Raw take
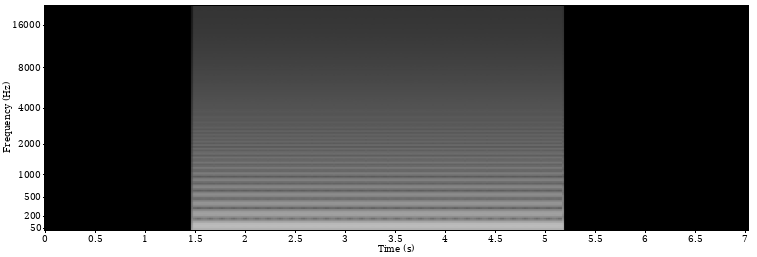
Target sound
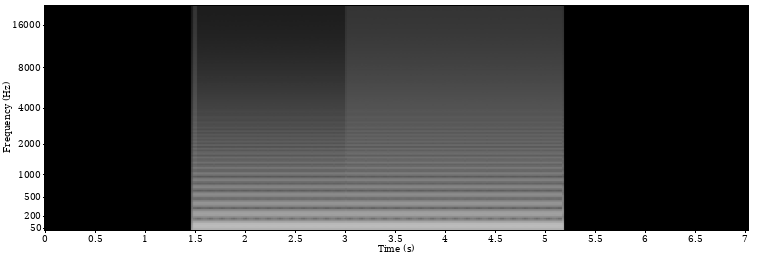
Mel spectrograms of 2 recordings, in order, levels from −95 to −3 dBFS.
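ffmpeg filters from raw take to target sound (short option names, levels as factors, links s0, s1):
-filter_complex "[0:a]asettb=1/sr,asplit=3[s0][s1][s2];[s0]atrim=end=1.514[s3];[s1]atrim=start=1.51:end=3,asetpts=PTS-STARTPTS,afade=t=in:d=0.004:c=qsin,afade=t=out:st=1.486:d=0.004:c=qsin,highshelf=f=2800:g=-8.5[s4];[s2]atrim=start=2.996[s5];[s3][s4]acrossfade=d=0.004:c1=hsin:c2=qsin[s6];[s6][s5]acrossfade=d=0.004:c1=qsin:c2=hsin"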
